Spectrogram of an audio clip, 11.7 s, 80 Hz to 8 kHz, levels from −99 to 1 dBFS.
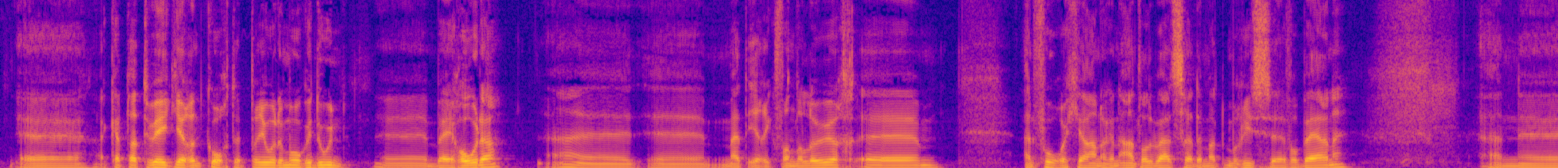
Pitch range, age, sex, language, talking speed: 100-115 Hz, 40-59, male, Dutch, 175 wpm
